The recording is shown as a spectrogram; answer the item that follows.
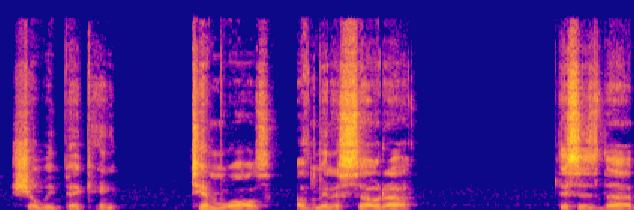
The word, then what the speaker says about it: Walz: Harris and Tim wall Tim Walls trying to pronounce that last name it sounds like there's a t in it all the time but it's only wz um anyway Trump Vance you're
